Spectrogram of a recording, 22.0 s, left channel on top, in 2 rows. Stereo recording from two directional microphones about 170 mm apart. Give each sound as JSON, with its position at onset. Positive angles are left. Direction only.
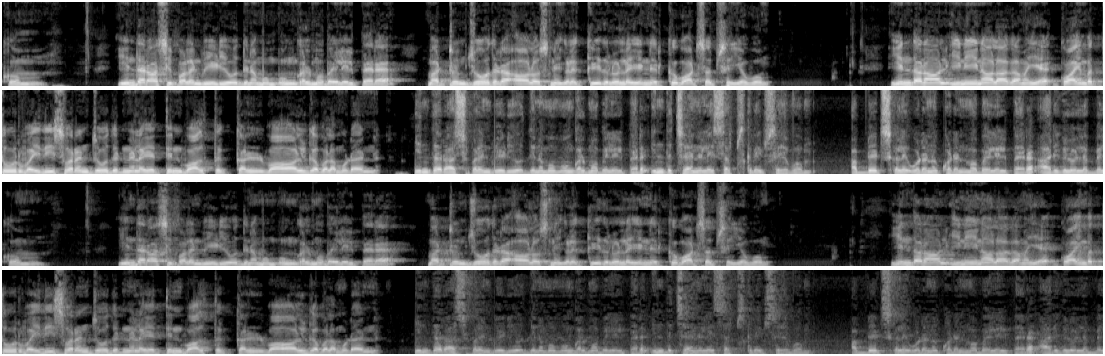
{"t": 0.0, "sound": "a man's voice", "side_deg": 30}
{"t": 8.9, "sound": "a man's voice", "side_deg": 40}
{"t": 15.1, "sound": "speech", "side_deg": 50}
{"t": 20.3, "sound": "a man's voice", "side_deg": 80}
